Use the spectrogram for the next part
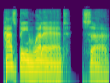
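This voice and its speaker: A man's voice: deep voice, animated, slow, a bit bright, no echo, clean studio sound, voice pushed down, full character voice. A man doing a prim elderly housekeeper.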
